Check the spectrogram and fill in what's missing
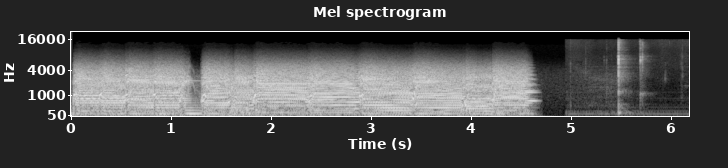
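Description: An electric guitar plays a thick, distorted rock riff through a Mosky Classic AC-30 style overdrive pedal, loud and sustained with one brief break, then cuts off to near silence with a couple of soft handling clicks.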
